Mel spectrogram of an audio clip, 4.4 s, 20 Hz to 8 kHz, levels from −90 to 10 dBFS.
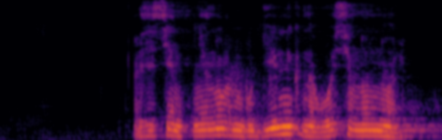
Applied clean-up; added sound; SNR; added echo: neural separator model SepFormer DNS4.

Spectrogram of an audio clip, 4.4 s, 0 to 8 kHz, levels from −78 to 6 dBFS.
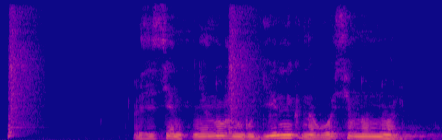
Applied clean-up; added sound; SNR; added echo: none; Snare drum; 19 dB; reverberation time 1.0 s.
